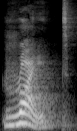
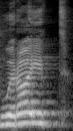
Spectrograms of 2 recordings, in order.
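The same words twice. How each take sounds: First: "right" starting straight on the R; "right" pronounced correctly, W left silent. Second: "ورايت" with an audible "wa" before the R; "ورايت" opened on a W syllable; W wrongly sounded. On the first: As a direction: say "right" with no W sound before the R. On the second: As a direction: mispronounce it as "ورايت", voicing the silent W. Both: Shown as a demonstration. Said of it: "مش ورايت".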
